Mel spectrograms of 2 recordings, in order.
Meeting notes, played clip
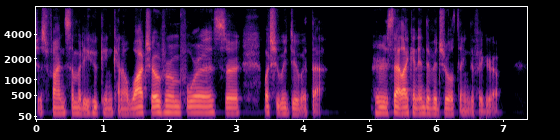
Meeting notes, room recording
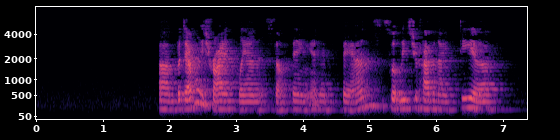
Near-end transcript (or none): Um, but definitely try and plan something in advance so at least you have an idea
